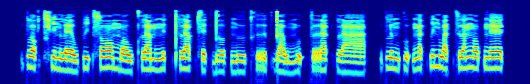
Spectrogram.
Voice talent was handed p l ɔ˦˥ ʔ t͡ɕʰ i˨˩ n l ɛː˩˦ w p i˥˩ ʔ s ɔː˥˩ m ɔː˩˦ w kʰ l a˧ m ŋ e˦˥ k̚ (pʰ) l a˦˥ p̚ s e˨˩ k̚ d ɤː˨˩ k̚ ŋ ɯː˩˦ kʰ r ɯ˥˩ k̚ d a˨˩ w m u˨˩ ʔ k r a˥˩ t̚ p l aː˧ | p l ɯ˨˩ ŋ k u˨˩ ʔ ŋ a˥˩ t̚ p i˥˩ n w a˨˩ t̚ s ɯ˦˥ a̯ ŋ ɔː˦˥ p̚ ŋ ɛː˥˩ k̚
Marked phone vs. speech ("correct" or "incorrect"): correct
